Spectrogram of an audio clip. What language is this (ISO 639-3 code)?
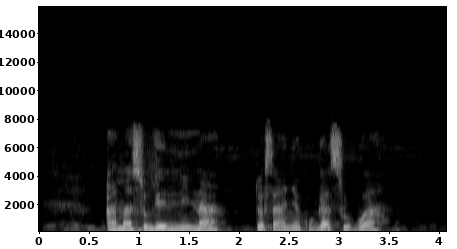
lug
